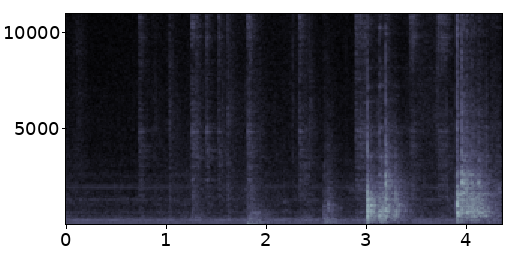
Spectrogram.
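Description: A ceramic dinner plate set down on a wooden table: a sharp clink about three seconds in and another just before the end, with faint room tone between.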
